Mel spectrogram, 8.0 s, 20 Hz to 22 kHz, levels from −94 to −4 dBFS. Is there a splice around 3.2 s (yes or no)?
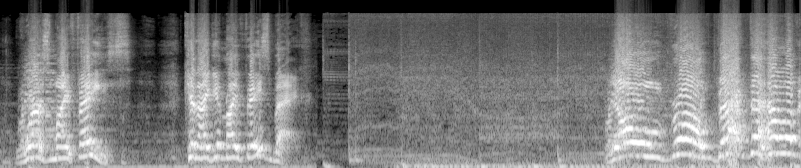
yes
